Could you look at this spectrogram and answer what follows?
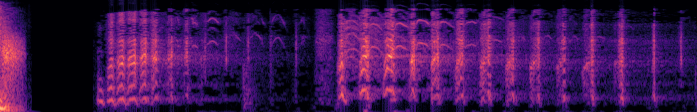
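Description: Laughter sound effects: a whack ends right at the start, then after a second of silence comes a run of rapid, high-pitched laughing, and after a short break about three seconds in, a second, longer run of laughing.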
